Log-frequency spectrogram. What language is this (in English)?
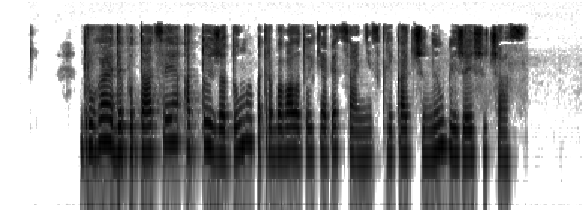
Belarusian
